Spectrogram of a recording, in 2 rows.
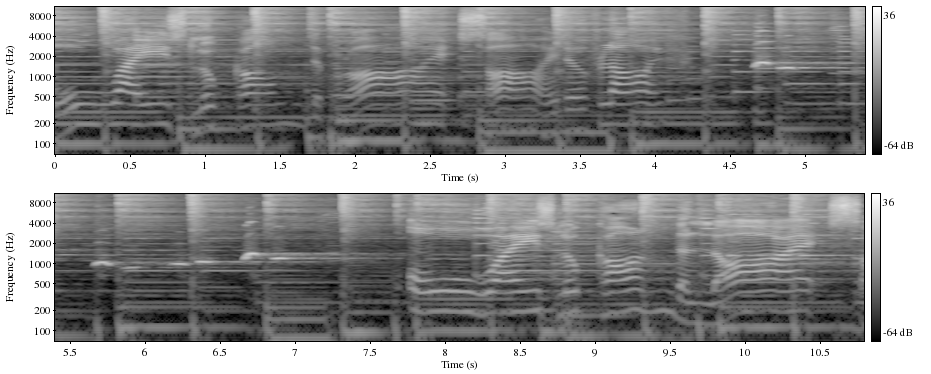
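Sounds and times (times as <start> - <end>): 
light instrumental backing with a walking bass: 0.0 - 10.7
speech: 0.4 - 4.3, 7.8 - 10.7
whistled melody of a theme tune: 4.4 - 8.9.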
